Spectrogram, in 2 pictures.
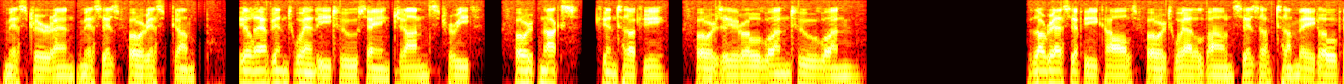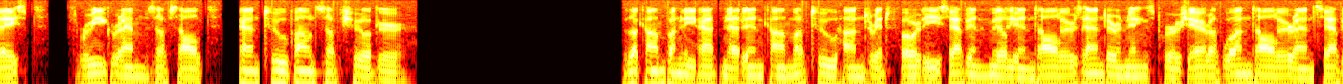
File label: DoubleTalk, synthesizers; RC Systems; Abbreviations; vintage-access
